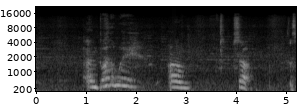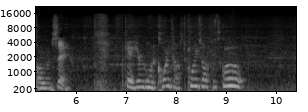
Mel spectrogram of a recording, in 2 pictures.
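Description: A young boy talks up close in short, lively bursts.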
